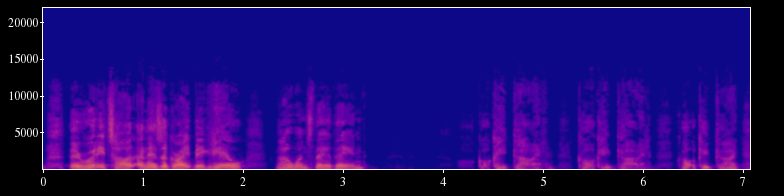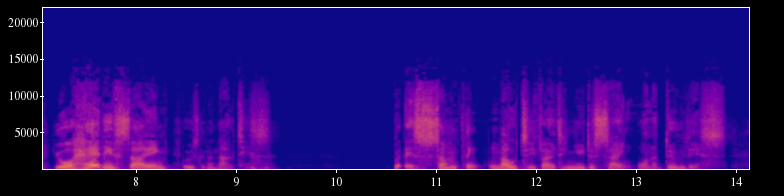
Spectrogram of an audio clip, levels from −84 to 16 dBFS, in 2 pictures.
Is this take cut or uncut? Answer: cut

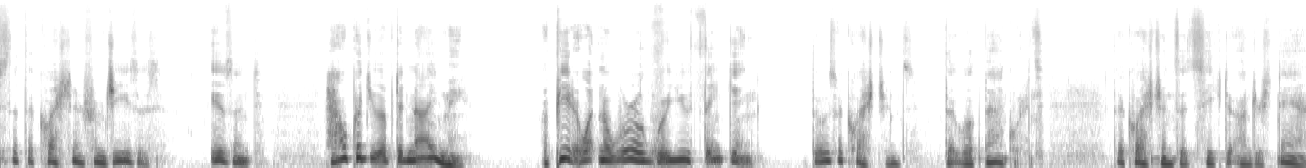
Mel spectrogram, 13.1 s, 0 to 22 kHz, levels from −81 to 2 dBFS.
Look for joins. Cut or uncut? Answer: cut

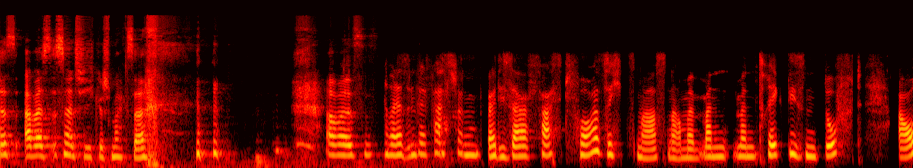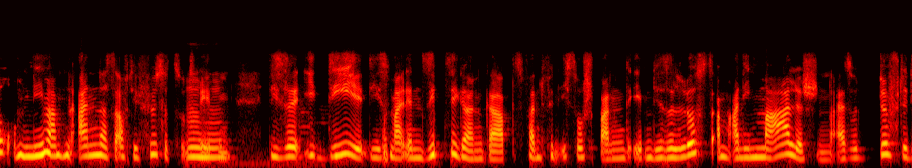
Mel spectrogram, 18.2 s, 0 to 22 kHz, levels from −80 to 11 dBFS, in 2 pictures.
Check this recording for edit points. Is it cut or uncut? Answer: uncut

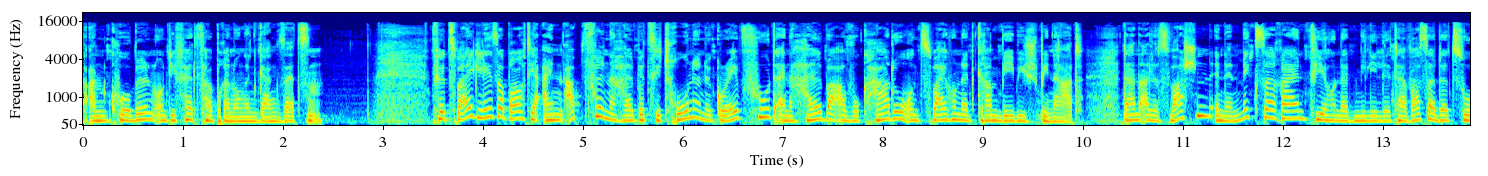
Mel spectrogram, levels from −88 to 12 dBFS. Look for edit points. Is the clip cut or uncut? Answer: uncut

